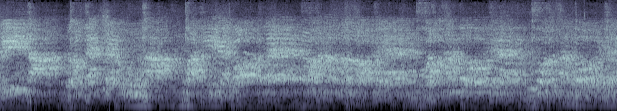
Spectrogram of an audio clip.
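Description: A large group of young children singing together, many voices at once, steady and loud.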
